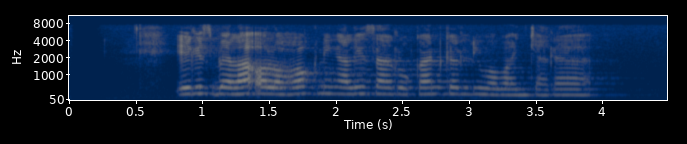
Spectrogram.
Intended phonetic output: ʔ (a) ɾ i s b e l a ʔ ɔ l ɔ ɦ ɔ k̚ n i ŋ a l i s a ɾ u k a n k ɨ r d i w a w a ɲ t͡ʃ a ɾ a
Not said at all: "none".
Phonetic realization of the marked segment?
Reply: i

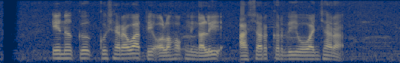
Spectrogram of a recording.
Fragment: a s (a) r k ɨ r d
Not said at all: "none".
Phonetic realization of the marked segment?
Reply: a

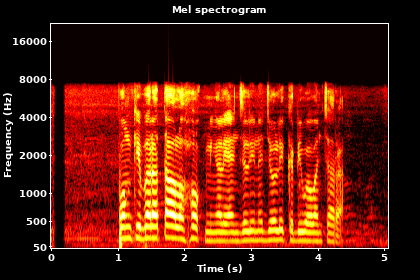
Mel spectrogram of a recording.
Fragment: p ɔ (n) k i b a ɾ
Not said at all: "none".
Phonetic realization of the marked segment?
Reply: ŋ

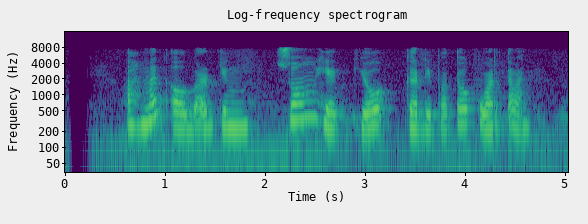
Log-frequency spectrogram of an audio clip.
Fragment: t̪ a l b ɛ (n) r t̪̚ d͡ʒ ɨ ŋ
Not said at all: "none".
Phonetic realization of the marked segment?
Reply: none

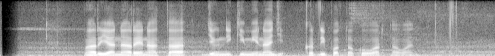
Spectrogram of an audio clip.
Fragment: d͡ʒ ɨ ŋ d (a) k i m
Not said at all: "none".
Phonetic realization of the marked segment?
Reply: i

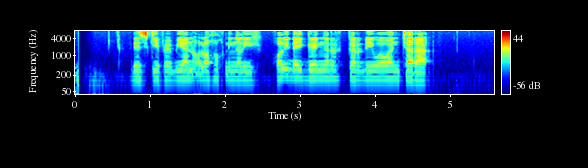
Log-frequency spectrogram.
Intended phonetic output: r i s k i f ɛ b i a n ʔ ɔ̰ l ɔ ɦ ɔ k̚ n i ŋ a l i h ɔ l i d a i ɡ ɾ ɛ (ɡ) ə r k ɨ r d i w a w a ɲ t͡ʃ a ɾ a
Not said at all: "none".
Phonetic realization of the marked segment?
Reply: ŋ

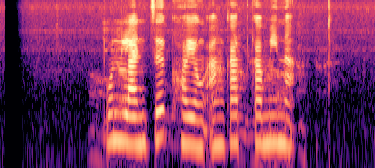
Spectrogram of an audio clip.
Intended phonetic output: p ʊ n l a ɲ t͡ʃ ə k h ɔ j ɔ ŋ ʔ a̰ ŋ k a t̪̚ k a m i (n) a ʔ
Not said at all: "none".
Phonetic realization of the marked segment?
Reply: n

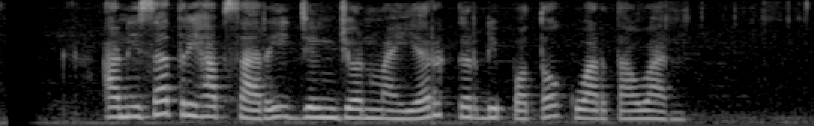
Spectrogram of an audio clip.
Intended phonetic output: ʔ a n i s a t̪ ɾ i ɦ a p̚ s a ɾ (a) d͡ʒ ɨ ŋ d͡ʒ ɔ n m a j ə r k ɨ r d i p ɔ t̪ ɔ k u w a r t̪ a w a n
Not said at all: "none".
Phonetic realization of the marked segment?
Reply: i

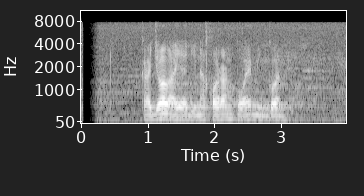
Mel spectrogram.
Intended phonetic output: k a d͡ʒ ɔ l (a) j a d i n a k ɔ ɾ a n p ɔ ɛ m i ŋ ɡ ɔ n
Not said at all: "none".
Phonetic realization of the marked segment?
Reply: a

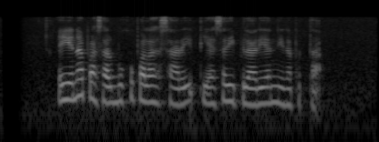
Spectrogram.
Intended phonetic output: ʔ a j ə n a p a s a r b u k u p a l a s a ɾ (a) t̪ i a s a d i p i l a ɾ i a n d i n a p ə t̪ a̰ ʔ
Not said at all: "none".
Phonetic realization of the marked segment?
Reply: i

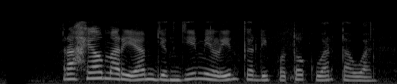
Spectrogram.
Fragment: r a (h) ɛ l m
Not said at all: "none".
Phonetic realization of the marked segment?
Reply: h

